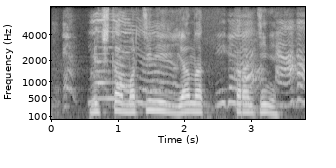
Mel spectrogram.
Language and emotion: Russian, neutral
